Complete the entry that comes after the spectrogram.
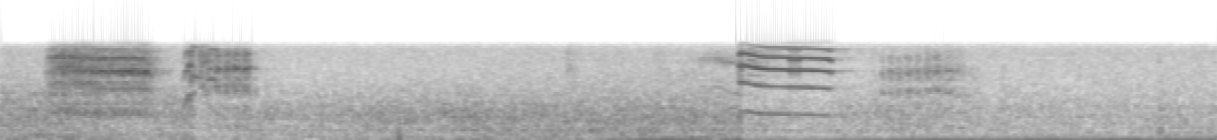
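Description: Birds calling: two short harsh screeches in the first second, then a single clear call falling slightly in pitch a little before the middle, followed by a softer call. A faint low steady hum comes in about three seconds in.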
